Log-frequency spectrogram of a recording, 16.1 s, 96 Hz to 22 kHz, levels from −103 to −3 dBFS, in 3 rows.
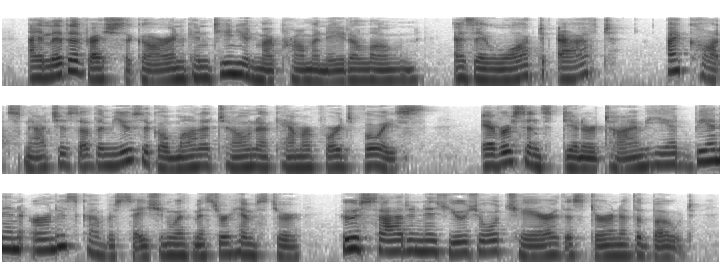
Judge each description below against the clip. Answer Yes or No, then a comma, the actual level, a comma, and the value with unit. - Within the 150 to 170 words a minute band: No, average, 180 wpm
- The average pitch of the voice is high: No, medium, 155 Hz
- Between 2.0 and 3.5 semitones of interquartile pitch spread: No, average, 4.4 semitones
